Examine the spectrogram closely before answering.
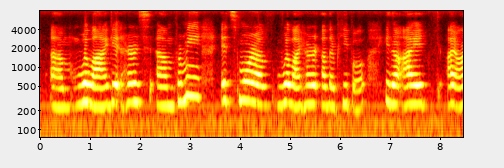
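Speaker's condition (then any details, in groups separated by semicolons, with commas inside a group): Cerebral palsy, mild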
